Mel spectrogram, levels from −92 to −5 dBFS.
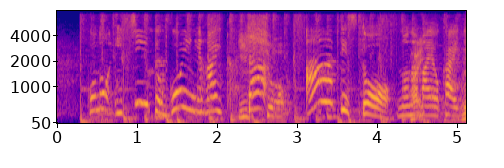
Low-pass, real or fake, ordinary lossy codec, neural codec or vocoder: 7.2 kHz; fake; none; vocoder, 22.05 kHz, 80 mel bands, Vocos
